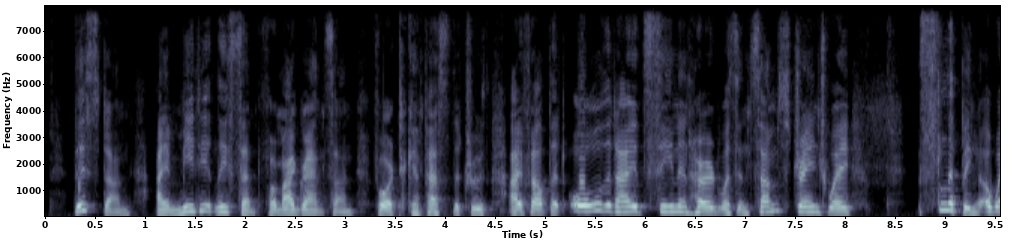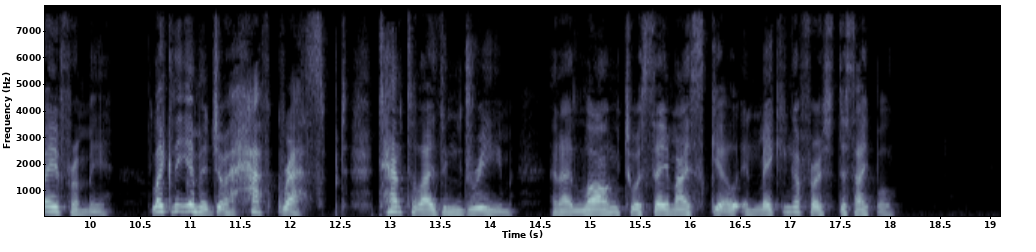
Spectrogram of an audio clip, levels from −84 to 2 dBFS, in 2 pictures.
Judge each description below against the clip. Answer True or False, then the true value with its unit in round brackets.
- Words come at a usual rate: True (165 wpm)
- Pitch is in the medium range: True (165 Hz)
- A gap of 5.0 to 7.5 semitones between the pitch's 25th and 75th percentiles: True (5.6 semitones)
